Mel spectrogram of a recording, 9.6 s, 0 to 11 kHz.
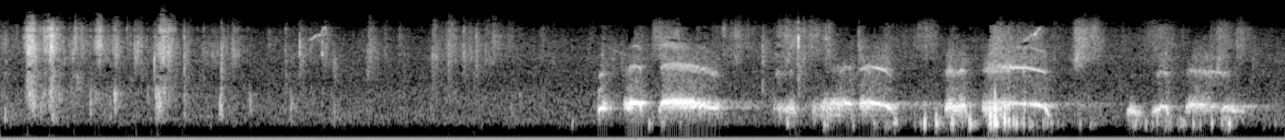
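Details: Spotted dove in Kon Tum, Vietnam, recorded 26 January 2016: low, soft cooing notes begin midway and come in short hollow phrases, partly masked by rustling and scraping noises throughout.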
